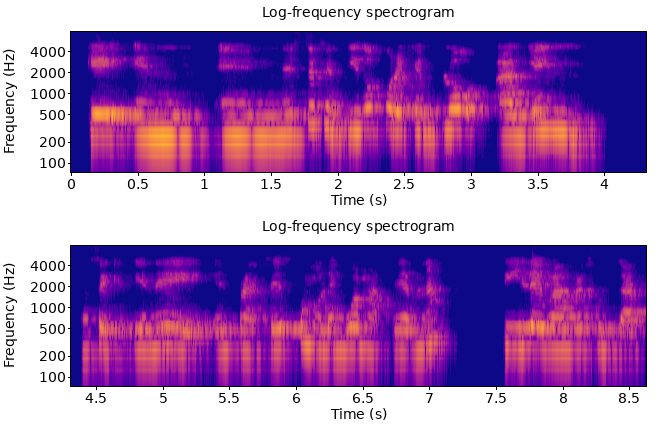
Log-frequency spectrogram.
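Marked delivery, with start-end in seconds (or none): none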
